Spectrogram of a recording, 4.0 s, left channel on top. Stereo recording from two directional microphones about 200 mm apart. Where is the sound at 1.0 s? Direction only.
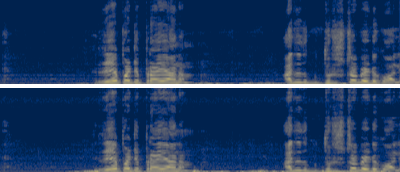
25° left (ahead or behind).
